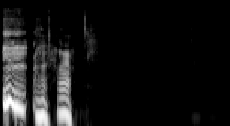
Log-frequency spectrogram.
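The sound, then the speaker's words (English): Three loud, harsh coughs from a person with a cold come in quick succession, each with a throaty rasp, followed by near silence with a faint low hum. “Cough. We're all sick.”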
